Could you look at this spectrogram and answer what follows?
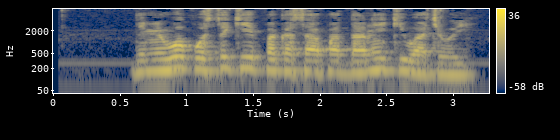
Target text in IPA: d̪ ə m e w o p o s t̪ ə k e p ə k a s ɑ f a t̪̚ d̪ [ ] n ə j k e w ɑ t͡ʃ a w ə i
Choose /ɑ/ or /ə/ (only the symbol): ɑ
